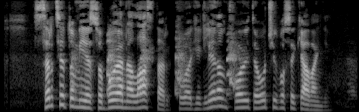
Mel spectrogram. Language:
Macedonian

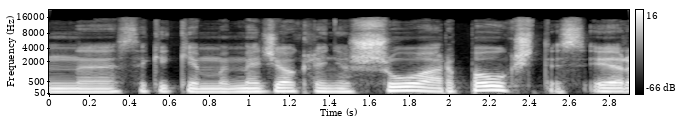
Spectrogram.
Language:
Lithuanian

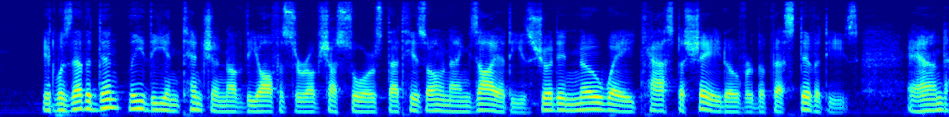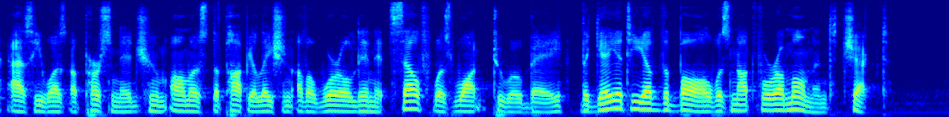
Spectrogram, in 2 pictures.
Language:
English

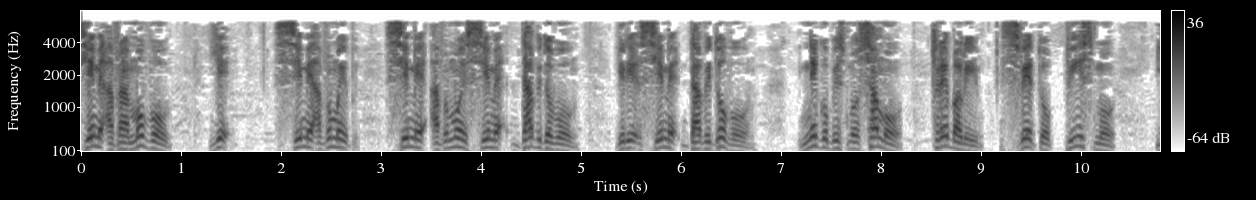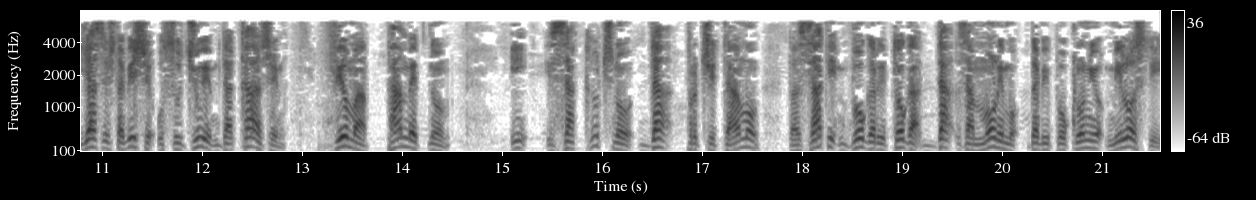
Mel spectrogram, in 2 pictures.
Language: Croatian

